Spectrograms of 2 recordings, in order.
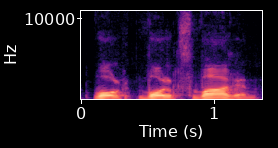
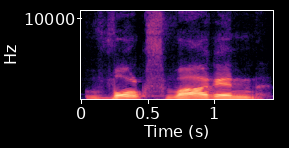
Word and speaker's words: Volkswagen: yeah um or let's let's take another metric uh total revenue of Volkswagen you like how I pronounce Volkswagen that's how the you know it's a bit of German accent so Volkswagen revenue is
